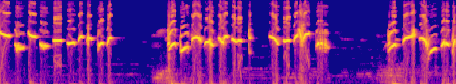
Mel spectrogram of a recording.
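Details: Hot-type white-rumped shama singing loud, clear, high whistled phrases mixed with sharp chips and swooping notes. The song comes in bursts of about two seconds separated by short silences, with brisk, varied delivery.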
